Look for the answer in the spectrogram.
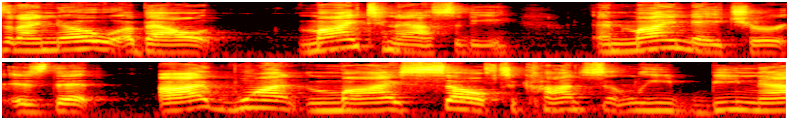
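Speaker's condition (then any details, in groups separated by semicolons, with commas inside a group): No condition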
